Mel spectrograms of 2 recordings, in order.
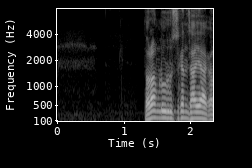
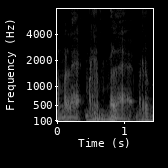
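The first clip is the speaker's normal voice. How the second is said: "melek merem" barely murmured, much softer and lower, as if eyes half shut; dazed mumble; 9 semitones lower, 19 dB quieter than usual. Shown as a demonstration. Preacher mimics an entranced pastor, murmuring "melek merem" very softly and low.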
